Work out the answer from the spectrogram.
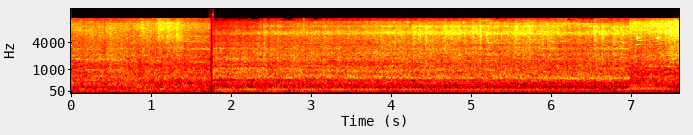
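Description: Freight train passing close by: diesel locomotive engines running and the wheels of the container wagons clattering on the rails. The sound cuts off abruptly about two seconds in to another passing train with a steady low engine note.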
